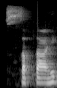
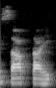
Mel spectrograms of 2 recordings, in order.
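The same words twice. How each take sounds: First: साप्ताहिक said with short first vowel, saptaahik; wrong short vowel. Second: साप्ताहिक with long first vowel, saap-taahik. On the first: Teacher showing the error, साप्ताहिक with short sap-. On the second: Teacher giving the correct form, साप्ताहिक with long saap-. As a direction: lengthen the opening aa of साप्ताहिक. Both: Shown as a demonstration. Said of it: "साप्ताहिक नहीं".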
